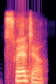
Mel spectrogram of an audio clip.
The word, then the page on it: swelter: Indian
